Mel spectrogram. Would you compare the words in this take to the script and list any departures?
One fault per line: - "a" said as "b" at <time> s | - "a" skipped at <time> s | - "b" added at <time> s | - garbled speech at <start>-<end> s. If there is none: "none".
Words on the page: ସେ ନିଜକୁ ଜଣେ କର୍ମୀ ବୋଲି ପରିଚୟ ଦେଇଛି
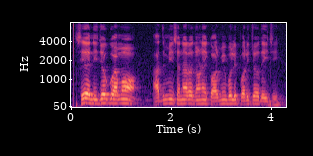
- "ଆମ ଆଦମୀ ସେନାର" added at 0.9 s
